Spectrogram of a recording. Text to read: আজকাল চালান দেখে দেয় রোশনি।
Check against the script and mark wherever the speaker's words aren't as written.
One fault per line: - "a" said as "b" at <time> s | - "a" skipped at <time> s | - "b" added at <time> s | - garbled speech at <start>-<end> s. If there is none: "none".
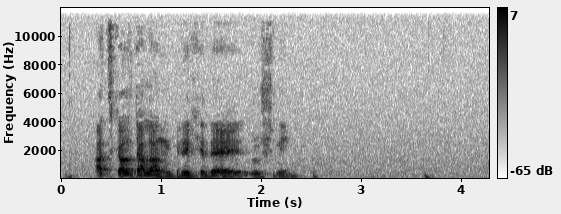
none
